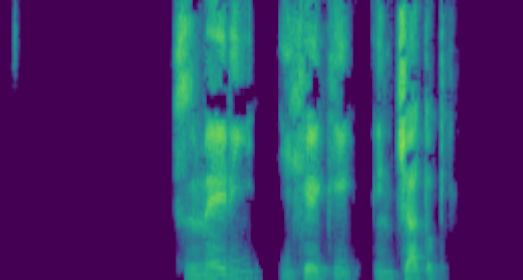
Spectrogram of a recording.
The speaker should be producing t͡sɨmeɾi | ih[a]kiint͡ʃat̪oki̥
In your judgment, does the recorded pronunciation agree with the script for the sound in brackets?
no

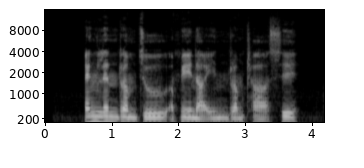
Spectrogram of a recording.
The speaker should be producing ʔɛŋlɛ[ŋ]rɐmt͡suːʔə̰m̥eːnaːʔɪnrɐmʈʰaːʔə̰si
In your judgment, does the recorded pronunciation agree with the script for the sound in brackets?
no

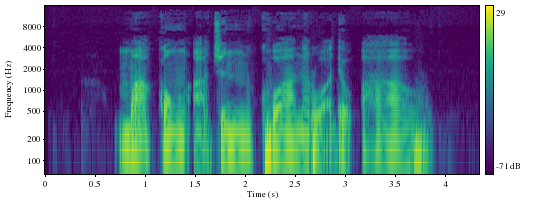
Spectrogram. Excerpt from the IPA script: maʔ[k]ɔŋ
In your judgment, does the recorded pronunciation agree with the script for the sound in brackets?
yes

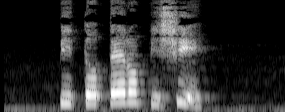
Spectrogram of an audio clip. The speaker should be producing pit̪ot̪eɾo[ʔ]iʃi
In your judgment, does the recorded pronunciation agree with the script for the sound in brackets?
no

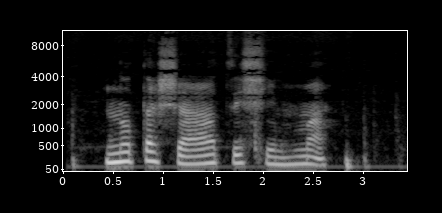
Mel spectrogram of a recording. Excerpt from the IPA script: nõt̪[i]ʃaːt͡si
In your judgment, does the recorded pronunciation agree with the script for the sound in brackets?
no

